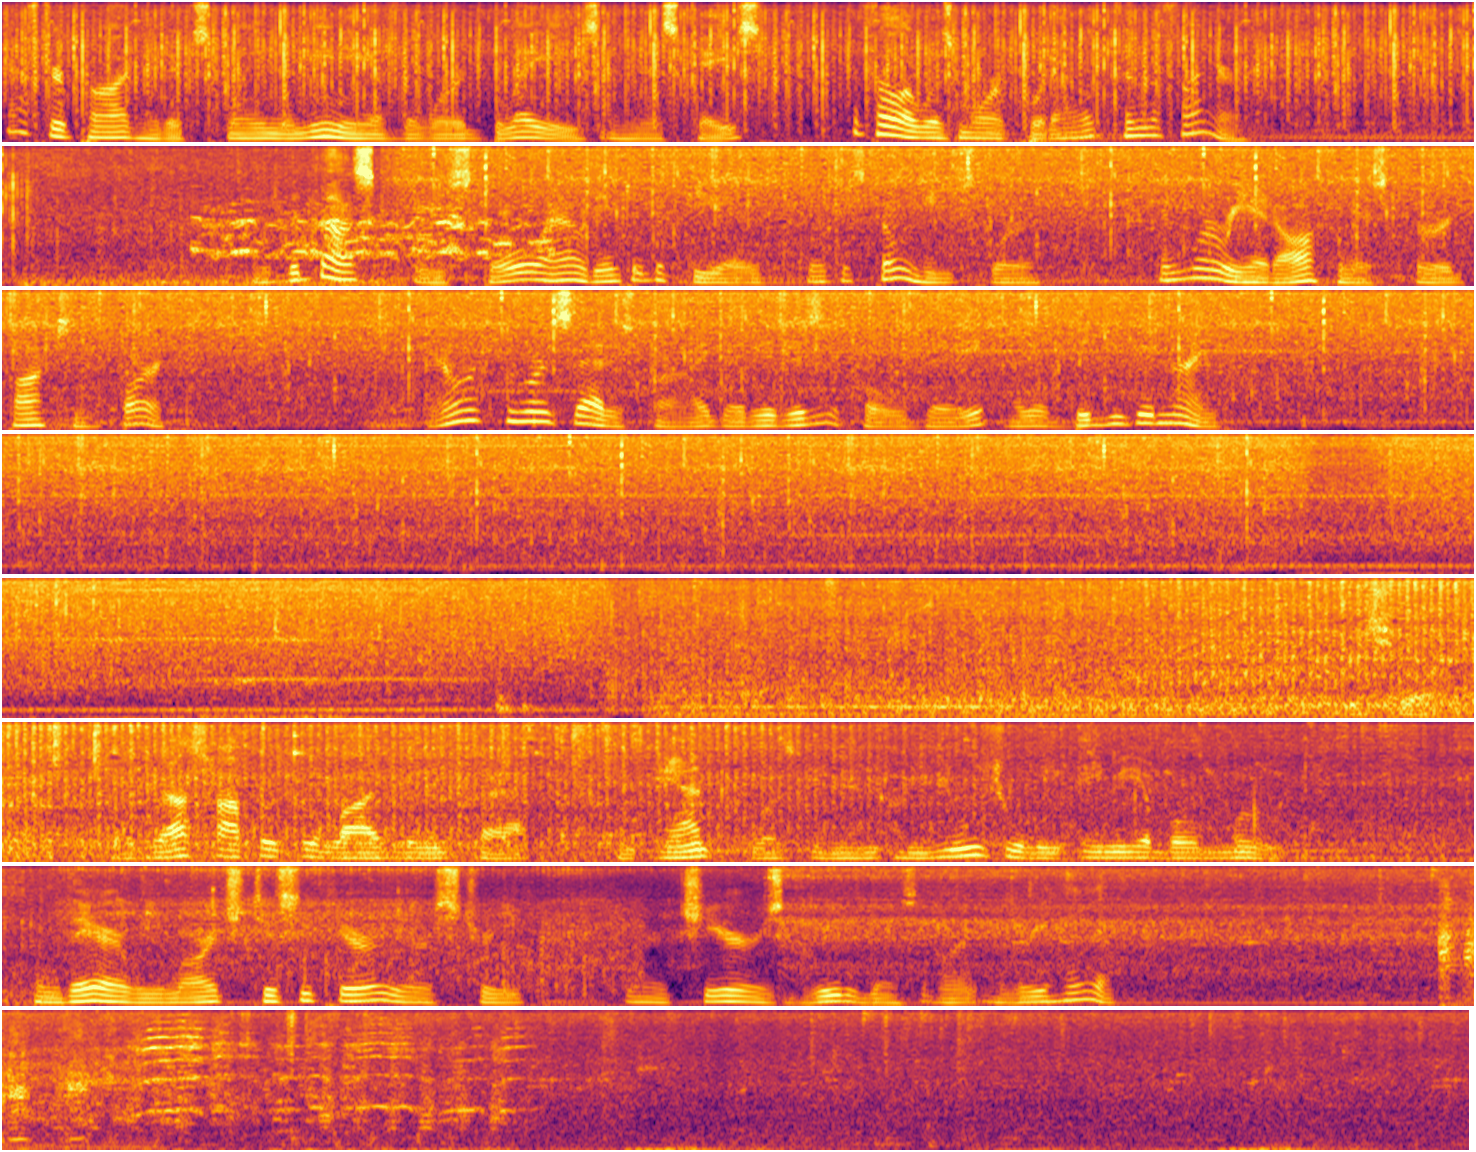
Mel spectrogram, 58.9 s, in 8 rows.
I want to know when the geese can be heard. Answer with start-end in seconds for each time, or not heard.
8.3-10.2, 51.3-54.2.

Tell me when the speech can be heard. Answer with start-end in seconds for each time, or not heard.
0.0-6.3, 8.6-15.7, 16.9-20.9, 36.1-36.6, 37.4-43.2, 44.3-49.8.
